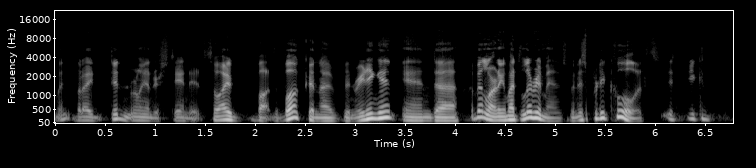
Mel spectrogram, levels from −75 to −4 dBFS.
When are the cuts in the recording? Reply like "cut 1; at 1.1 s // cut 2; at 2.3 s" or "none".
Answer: cut 1; at 1.9 s // cut 2; at 4.1 s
